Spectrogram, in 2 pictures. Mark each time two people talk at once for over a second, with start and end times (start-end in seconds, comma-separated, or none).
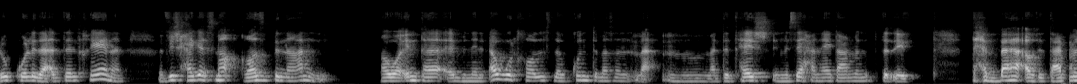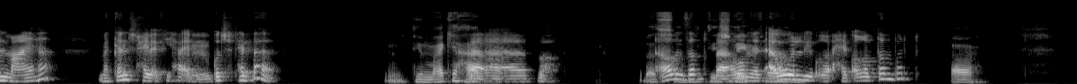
17.3-18.8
